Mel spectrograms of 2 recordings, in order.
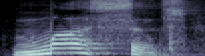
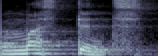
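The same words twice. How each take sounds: First: The first T sound is left out. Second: The first T sound is clearly pronounced. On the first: The speaker calls it right. "Ne prononcez pas ce T" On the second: The speaker calls it wrong. "Ne dites pas mustn't"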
